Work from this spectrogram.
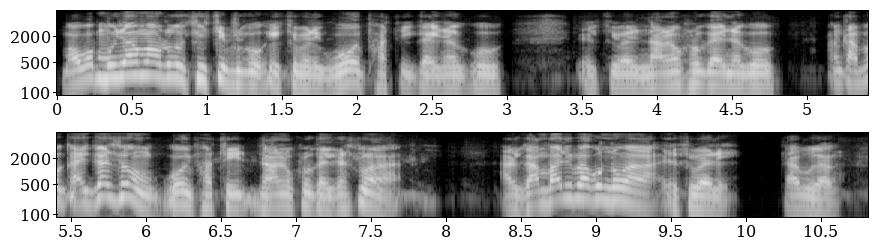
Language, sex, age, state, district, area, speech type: Bodo, male, 60+, Assam, Baksa, urban, spontaneous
